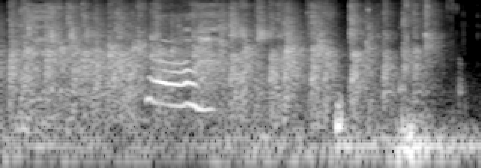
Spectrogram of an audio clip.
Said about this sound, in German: Und wir haben jetzt einen Deal. Und dafür nochmal ganz groß Applaus.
